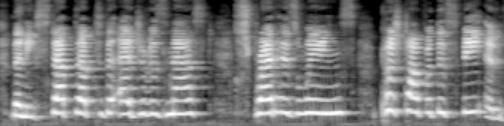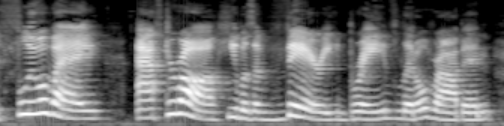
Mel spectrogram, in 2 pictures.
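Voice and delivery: put-on gentle storybook narration for kids; reading to children. A narrator's reading. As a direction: read it like a bedtime story for little ones. Teacher reads a children's story aloud.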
